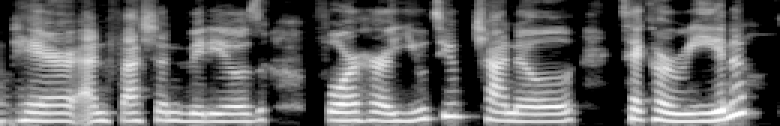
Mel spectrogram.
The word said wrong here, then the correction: Takara: Is that how it's pronounced? Takara Renee. Oh, okay. My apologies.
